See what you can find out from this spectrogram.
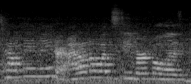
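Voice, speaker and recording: Talking very fast in a high, animated voice, a young Japanese comedian, Japanese being her first language, riffs self-deprecatingly and banters with the audience at a live club. Background noise runs through the roomy, distant recording.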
